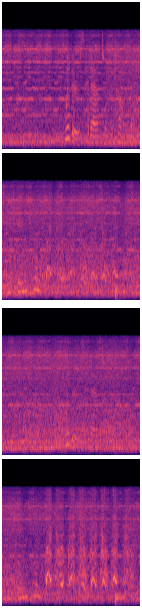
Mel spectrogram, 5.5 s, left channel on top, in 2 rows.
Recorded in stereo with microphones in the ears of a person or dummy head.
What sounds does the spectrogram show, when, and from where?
1.3 s a woman speaking: 30° left (ahead or behind), 1.1 m
3.6 s scissors: 45° right (ahead or behind), 1.9 m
